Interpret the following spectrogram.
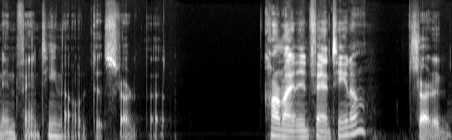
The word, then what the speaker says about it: Infantino: that Carmine Carmine Santino Infantino car car like car and then mine like mine then infant with an O at the end Infantino flash here we go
